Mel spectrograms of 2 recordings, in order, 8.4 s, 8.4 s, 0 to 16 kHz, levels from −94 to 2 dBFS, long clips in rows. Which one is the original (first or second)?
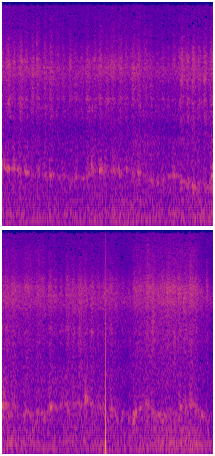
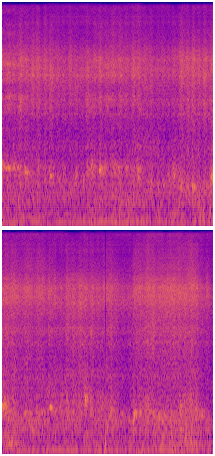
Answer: first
